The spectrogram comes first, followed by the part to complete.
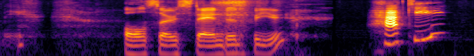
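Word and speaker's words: Hakki: also standard for you haki or haki it's h a double k i it's turkish oh so i go like haki haki i'd say hockey yeah haki it also had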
